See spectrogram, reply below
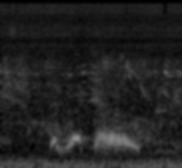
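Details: Spotted dove used as a decoy to lure wild doves, giving the two-note 'ku-ang' cooing style: a short rising note, a brief break, then a longer sliding coo that falls away, over low rural background rumble.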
